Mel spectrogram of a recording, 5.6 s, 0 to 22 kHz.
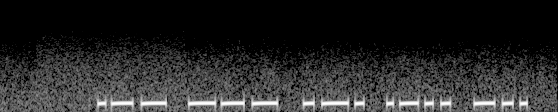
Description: Morse code, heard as a keyed tone, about 15 wpm, 330 Hz. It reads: WORLD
